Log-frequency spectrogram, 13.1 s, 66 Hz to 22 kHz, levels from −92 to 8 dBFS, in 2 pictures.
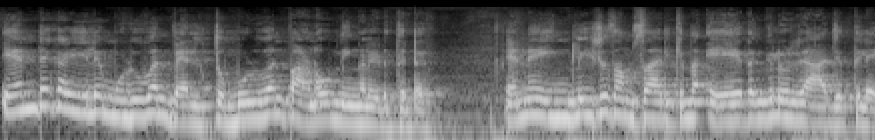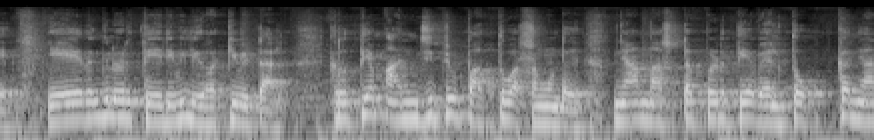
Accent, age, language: native, 30-49, Malayalam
